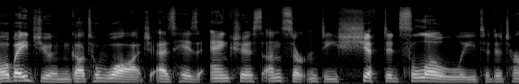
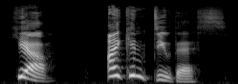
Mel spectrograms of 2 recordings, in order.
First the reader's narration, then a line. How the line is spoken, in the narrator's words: Ching Hua repeated more firmly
